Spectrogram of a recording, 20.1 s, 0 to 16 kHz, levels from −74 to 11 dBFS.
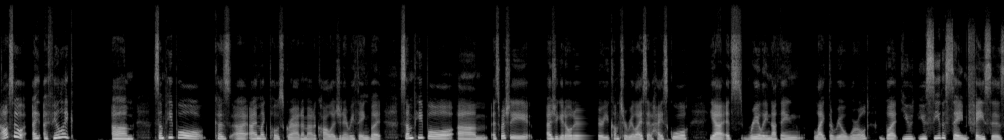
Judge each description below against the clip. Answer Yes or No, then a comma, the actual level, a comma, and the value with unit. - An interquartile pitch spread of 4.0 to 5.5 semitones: Yes, average, 4.4 semitones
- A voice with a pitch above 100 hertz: Yes, high, 190 Hz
